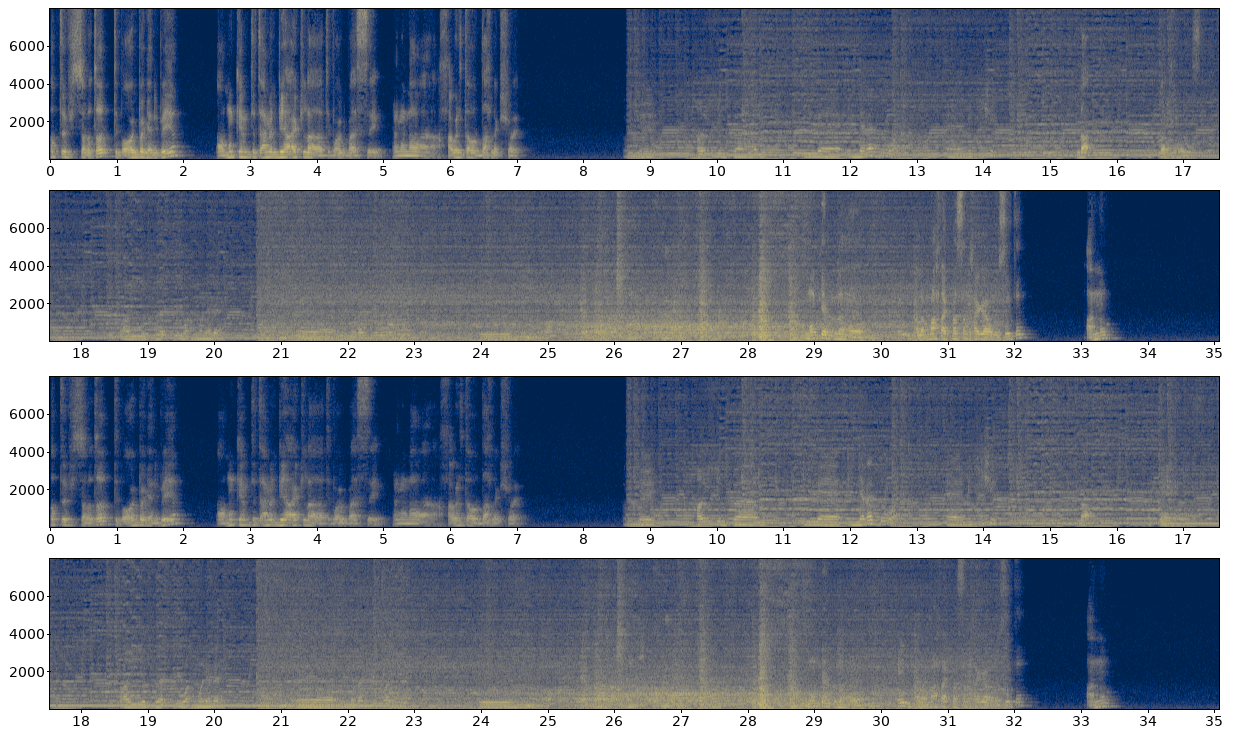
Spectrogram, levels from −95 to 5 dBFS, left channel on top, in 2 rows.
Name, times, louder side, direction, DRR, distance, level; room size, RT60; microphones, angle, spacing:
voice 1, 0.0-1.9 2.5-7.0 15.4-15.7 16.6-17.1 28.8-29.8 30.5-32.2 33.1-33.5, left 5 dB, 90° left, 0.4 m, -25 dB
sound 1, 8.6-22.9, right 1 dB, 55° right, 1.0 m, -31 dB
voice 2, 8.8-9.2 9.7-10.8 11.3-12.8 13.4-14.3 16.4-16.9 18.6-20.2 21.2-22.7 23.9-24.9 25.6-28.3 29.1-29.5 30.2-30.9 31.9-32.0, right 3 dB, 40° right, 0.4 m, -30 dB
sound 2, 20.6-31.9, left 1 dB, 15° left, 0.8 m, -27 dB
2.4 x 2.4 x 2.4 m
head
